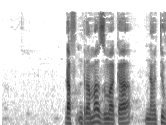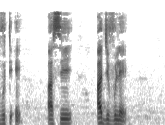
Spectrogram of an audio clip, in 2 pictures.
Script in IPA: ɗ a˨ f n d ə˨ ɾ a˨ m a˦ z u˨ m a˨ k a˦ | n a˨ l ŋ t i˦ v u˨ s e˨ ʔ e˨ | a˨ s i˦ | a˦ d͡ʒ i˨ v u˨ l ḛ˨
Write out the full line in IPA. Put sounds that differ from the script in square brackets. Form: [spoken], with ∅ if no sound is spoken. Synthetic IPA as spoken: ɗ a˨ f n d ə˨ ɾ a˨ m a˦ z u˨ m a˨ k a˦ | n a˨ [∅] ŋ t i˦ v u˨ [t] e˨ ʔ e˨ | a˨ s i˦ | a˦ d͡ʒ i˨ v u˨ l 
